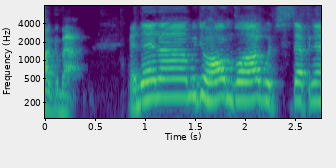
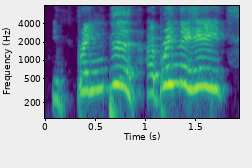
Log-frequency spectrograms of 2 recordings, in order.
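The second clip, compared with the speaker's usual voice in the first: hype shout; 9 semitones higher, 7 dB louder than usual. Acted. Hype boast, loud high.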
